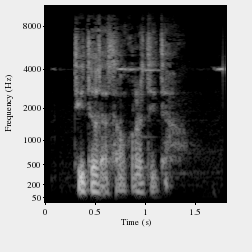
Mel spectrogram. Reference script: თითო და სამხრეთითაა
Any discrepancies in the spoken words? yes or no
no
